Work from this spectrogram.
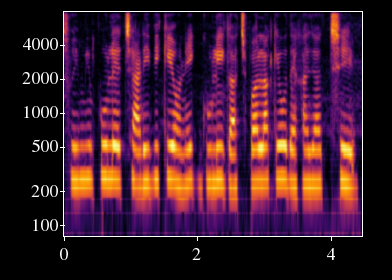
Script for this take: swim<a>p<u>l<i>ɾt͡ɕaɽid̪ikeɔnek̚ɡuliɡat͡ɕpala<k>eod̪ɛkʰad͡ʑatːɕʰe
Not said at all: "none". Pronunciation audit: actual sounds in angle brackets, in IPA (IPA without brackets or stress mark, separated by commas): i, u, e, k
